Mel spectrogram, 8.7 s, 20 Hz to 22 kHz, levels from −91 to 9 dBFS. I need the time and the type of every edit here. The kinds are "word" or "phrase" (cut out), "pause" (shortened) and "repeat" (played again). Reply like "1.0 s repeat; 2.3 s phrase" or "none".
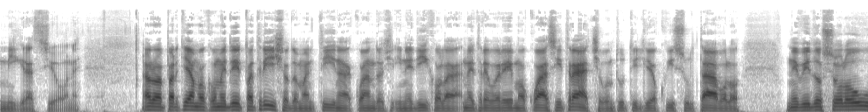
2.4 s word; 3.9 s word; 4.6 s word; 6.0 s word; 6.4 s word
